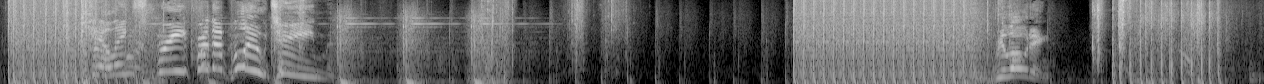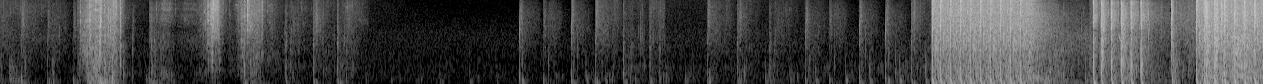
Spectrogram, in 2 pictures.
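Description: An automatic rifle fires rapid bursts of gunshots up close.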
